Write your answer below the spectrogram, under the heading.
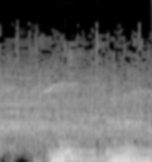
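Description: An audience applauds a performer on stage, a dense, steady wash of clapping over a low rumble that swells midway and rises again near the end, with no clear speech.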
